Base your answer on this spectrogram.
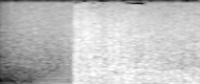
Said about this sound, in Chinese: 夜色漆黑，雷声滚滚，三辆警车打着强光冲出雨帘，强行拐上人行道。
